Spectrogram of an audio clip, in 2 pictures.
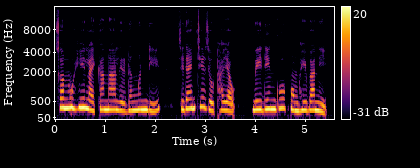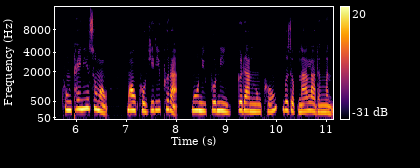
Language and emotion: Bodo, neutral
